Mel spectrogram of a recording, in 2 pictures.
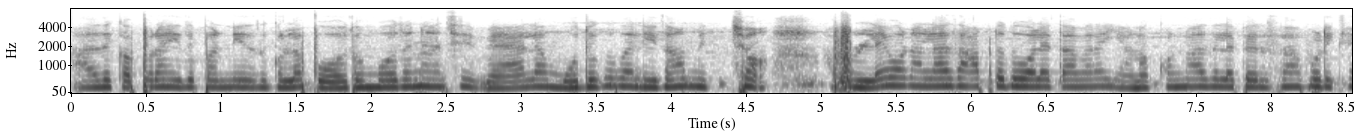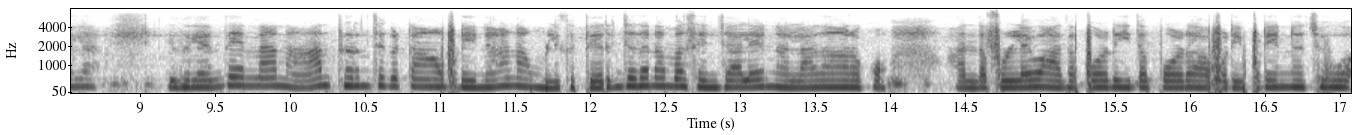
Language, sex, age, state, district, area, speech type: Tamil, female, 30-45, Tamil Nadu, Nagapattinam, rural, spontaneous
